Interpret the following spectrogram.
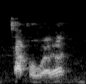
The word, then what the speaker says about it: capoeira: Is that how you pronounce it? Capoeira? Capoeira.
